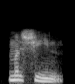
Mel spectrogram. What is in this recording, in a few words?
"machine", Indian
